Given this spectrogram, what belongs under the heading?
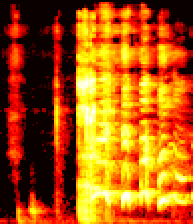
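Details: Baby boy's burp: after a couple of soft sounds, a drawn-out voiced burp with a few gurgling pulses.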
